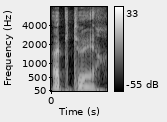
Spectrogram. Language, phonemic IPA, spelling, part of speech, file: French, /ak.tɥɛʁ/, actuaire, noun, Fr-actuaire.ogg
- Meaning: actuary (professional who calculates financial values associated with uncertain events subject to risk, such as insurance premiums or pension contributions)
